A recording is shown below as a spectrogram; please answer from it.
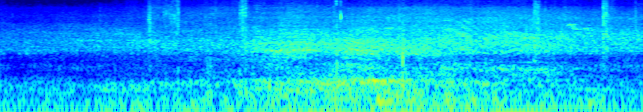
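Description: A car passing by, its noise swelling to a peak about four seconds in and then fading, over a steady low rumble.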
